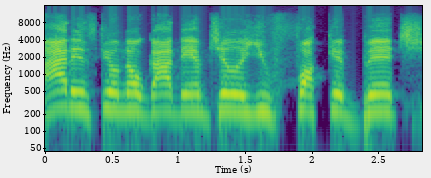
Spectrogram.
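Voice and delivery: indignant, mild, high-pitched angry half-yell. Retelling a bar fight where a man denies stealing chili: imitating someone screaming. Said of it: "he's screaming".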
